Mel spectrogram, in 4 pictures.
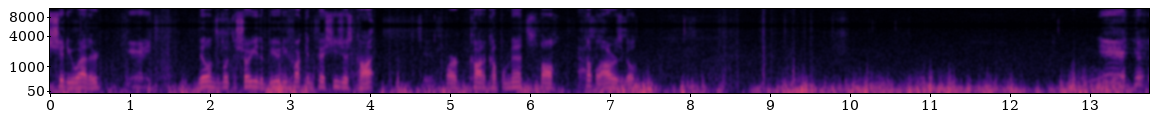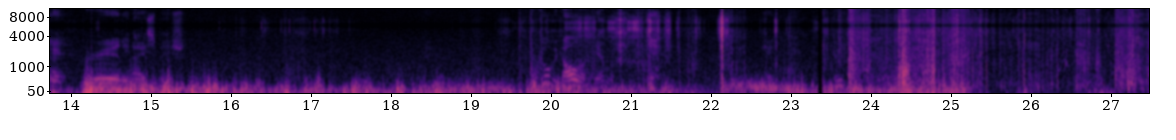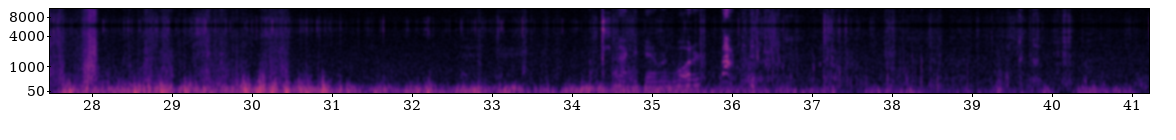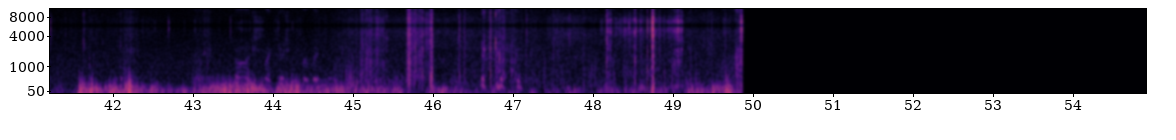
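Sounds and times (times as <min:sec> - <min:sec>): wind buffeting microphone: 0:00.0 - 0:25.3, 0:27.5 - 0:49.9.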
